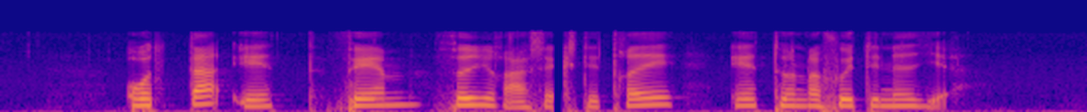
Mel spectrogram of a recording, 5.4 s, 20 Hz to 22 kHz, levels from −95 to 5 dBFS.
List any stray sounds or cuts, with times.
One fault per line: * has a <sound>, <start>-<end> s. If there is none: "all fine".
* has a dropout, 2.8-2.8 s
